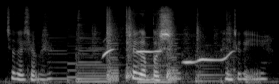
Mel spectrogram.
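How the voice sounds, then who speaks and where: A woman's voice: on the high side, wildly swooping pitch, fast talker. A woman hosting a livestream, chatting casually and playfully with viewers. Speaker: livestream host. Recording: music playing behind the voice.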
